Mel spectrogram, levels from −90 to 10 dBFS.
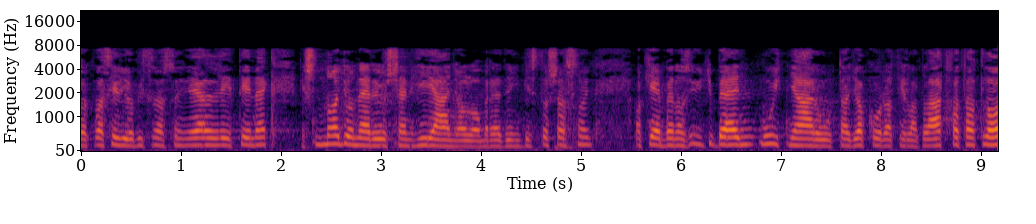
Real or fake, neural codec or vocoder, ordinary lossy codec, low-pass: fake; vocoder, 44.1 kHz, 128 mel bands, Pupu-Vocoder; none; 7.2 kHz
